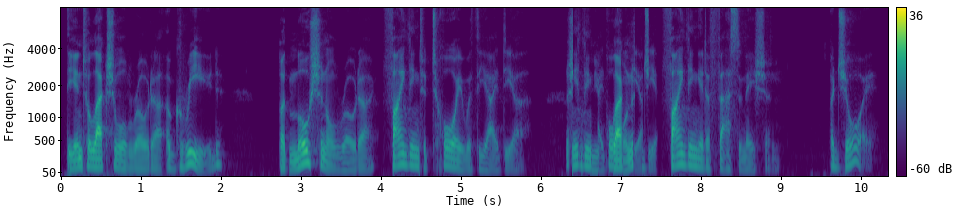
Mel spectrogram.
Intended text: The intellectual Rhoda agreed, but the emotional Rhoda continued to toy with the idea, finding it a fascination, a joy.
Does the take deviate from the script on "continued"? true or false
true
